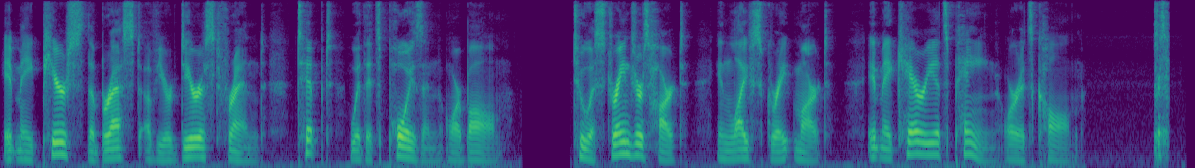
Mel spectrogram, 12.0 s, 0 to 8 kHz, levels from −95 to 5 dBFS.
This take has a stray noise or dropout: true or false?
true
